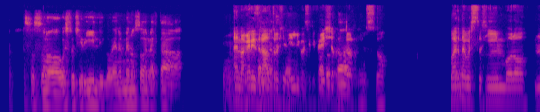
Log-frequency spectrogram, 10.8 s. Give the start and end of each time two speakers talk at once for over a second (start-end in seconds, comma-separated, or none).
4.6-7.2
